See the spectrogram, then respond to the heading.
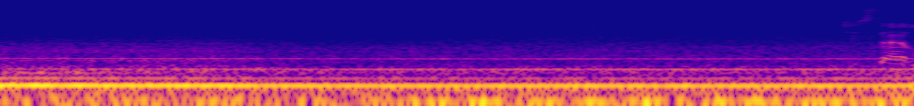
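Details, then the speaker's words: Nissan Sentra on the road: deep steady humming under road noise from the rear, getting louder with speed, from a worn rear wheel hub bearing; owner replacing the whole hub assembly. "loud humming just run it gets louder and louder the faster you go"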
